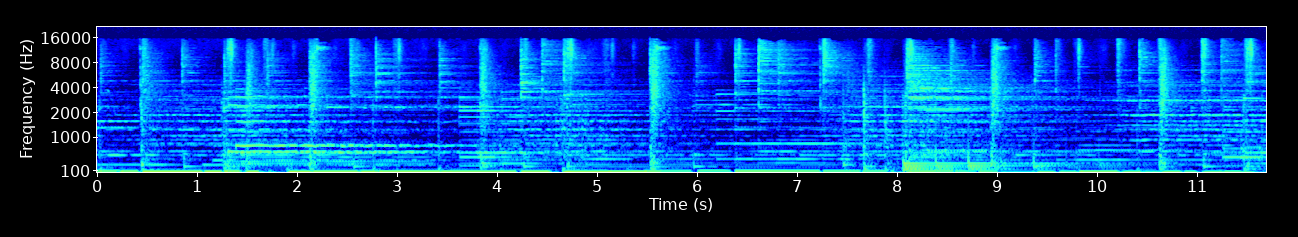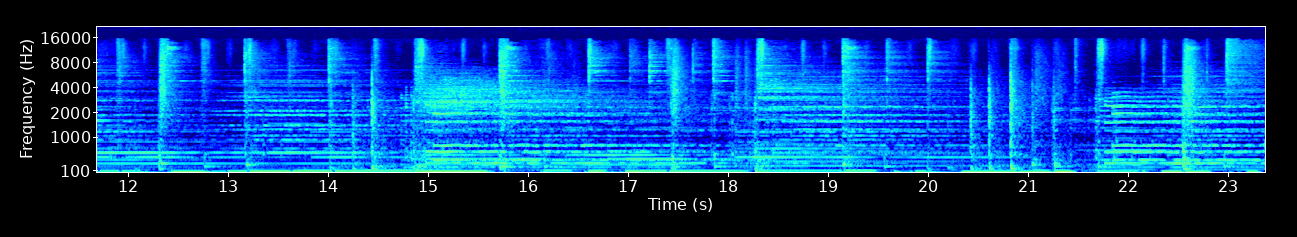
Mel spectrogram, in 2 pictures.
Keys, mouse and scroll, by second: 0.1 click, 2.0-4.8 drag, 6.8 click, 8.4 click, 10.9 click, 11.5 click, 12.4-17.3 drag, 18.0 click, 18.5-20.6 drag, 22.6 click.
